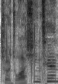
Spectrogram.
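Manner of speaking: Washington lifted with rising pitch. Demonstrating a raised inflection that sounds like a question: pitch rises at end of Washington. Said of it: "How it goes up? It kind of sounds like a question".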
